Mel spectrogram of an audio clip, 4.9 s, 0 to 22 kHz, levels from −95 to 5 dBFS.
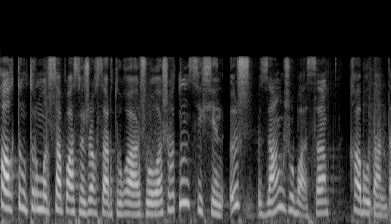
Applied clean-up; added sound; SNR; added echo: neural separator model SepFormer DNS4.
